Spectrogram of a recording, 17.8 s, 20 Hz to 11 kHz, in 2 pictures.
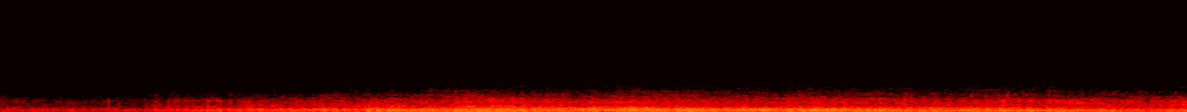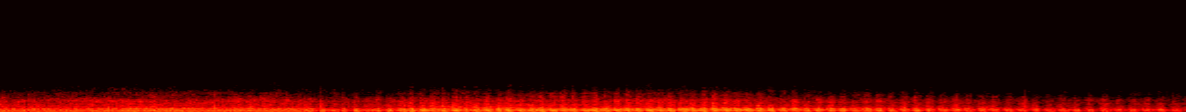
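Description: Bell P-39 Airacobra's Allison V-12 engine running at low taxiing throttle, a steady low drone that swells about a second in and eases off near the end.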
